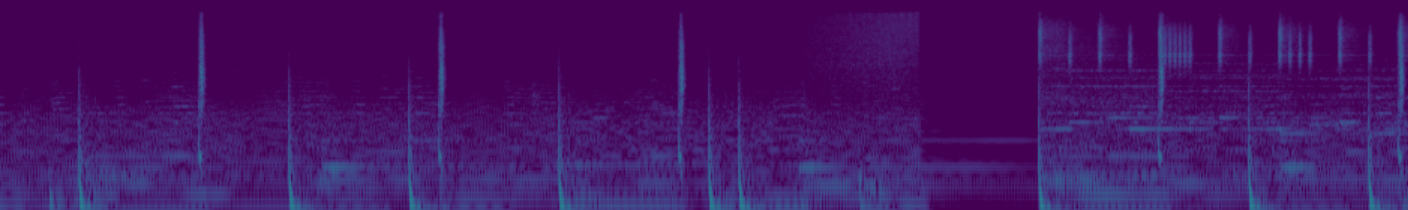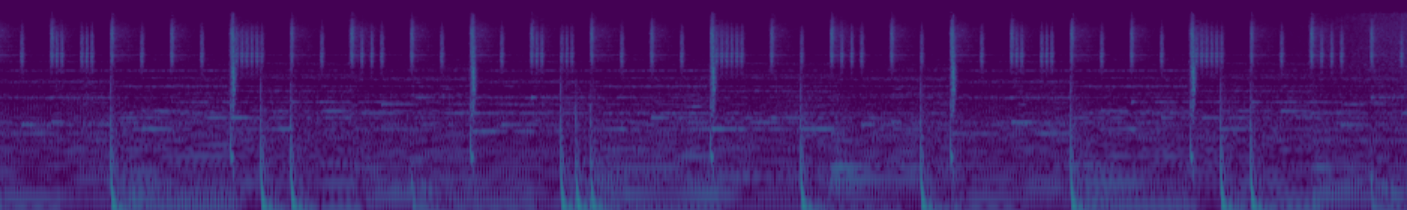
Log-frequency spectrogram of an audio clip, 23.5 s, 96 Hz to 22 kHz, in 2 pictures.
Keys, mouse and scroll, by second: 1.5 click, 1.6-2.3 shift+click, 5.0 scroll up 1, 5.1 scroll down 1, 8.3-8.9 scroll up 1, 9.3-10.2 drag, 18.3 click, 21.6-23.4 drag.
